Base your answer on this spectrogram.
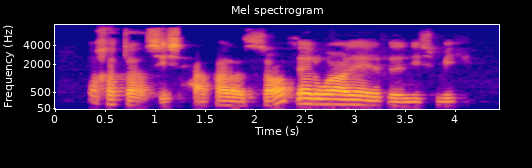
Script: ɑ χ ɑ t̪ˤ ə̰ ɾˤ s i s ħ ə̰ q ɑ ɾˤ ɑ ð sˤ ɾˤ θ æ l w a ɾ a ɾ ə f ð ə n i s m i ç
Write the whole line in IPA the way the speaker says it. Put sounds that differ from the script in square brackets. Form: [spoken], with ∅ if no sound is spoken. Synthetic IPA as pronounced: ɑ χ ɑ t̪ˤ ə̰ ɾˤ s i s ħ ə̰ q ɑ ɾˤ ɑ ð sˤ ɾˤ θ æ [ɾ] w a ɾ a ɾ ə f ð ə n i s m i ç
